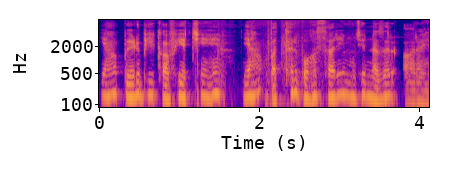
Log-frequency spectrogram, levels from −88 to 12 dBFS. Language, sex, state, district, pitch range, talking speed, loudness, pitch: Hindi, male, Madhya Pradesh, Katni, 140-165 Hz, 220 wpm, -19 LUFS, 150 Hz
